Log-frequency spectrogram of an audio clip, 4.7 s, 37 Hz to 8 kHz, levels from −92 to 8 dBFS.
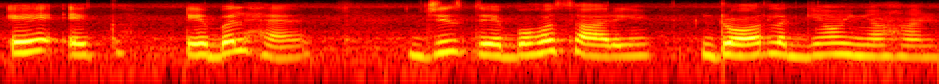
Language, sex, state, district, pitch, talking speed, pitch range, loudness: Punjabi, female, Punjab, Fazilka, 245 Hz, 140 wpm, 230-265 Hz, -16 LUFS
